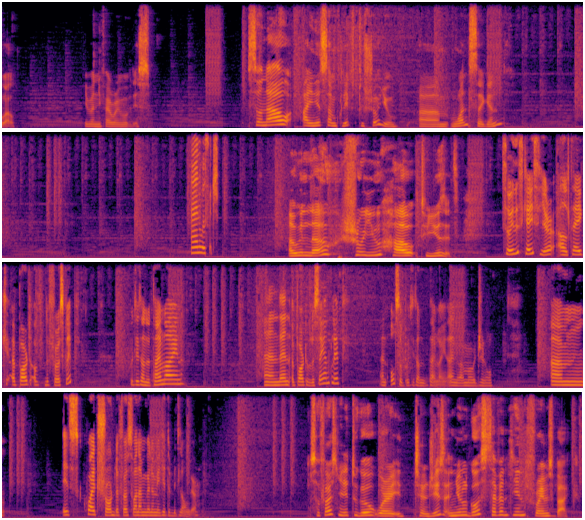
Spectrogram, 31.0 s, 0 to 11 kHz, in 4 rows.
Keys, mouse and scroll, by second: 0.6-4.2 drag, 5.5-8.1 drag, 8.3 click, 8.7 click, 10.8 click.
